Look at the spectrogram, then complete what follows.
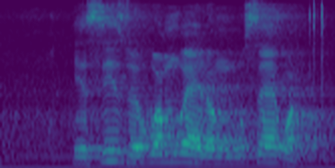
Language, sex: Xhosa, male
